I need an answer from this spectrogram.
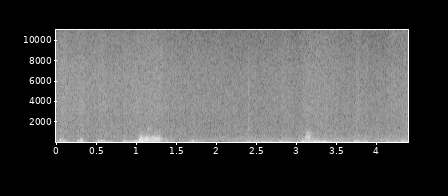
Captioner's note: wind whooshing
